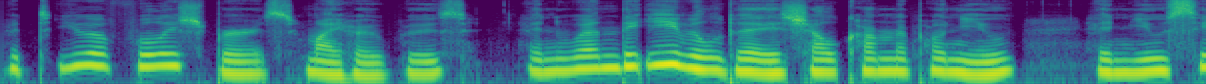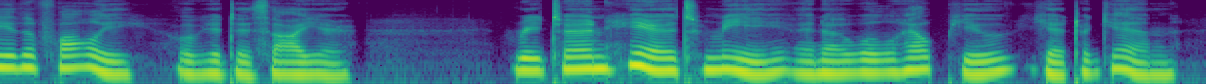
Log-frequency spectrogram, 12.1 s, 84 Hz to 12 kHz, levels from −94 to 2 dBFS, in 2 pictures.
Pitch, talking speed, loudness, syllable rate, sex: 185 Hz, 175 wpm, -16 LUFS, 4.5 syllables/s, female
